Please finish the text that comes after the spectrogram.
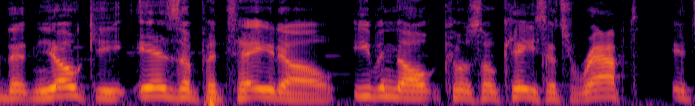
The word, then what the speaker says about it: gnocchi: to the NBC Tower and said that gnocchi is a potato, even though, so Case, it's wrapped, it's like mashed potatoes wrapped in a pasta.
